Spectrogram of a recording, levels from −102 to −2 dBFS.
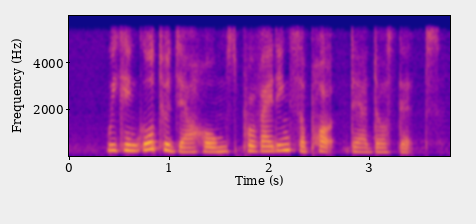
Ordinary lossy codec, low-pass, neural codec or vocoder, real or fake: none; 5.4 kHz; codec, 16 kHz in and 24 kHz out, 0.9 kbps, LongCat-Audio-Codec, four codebook decoder; fake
